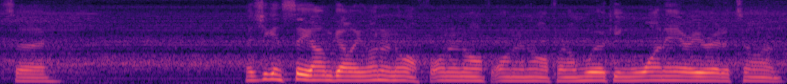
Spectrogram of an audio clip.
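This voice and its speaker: Over a noisy background, a man from Australia talks fairly quickly in a steady tone with a fairly high voice. He's an instructor who makes helmet accessories, seated at a workbench in a small indoor workshop studio, giving a casual, reassuring demonstration and regularly asking "okay?" and "all right?"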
